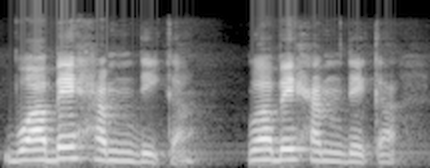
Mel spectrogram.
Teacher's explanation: با کی جو زیر ہوتی ہے اس کو مجہول انداز میں پڑھ دیتے ہیں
